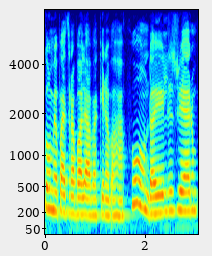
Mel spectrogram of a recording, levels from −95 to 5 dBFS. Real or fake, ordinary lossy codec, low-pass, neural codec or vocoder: real; none; none; none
